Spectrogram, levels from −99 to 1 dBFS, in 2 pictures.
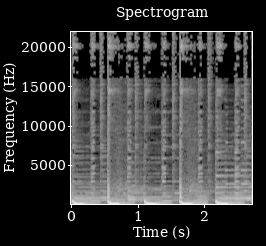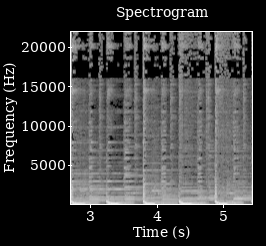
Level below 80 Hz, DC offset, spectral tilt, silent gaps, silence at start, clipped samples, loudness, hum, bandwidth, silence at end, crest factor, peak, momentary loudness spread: -42 dBFS; 0.2%; -6 dB/octave; none; 0 s; under 0.1%; -19 LUFS; none; over 20 kHz; 0 s; 16 dB; -2 dBFS; 4 LU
